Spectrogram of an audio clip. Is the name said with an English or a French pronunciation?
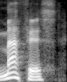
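English. The name is said with an English pronunciation. "an English person would just say Mathis"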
